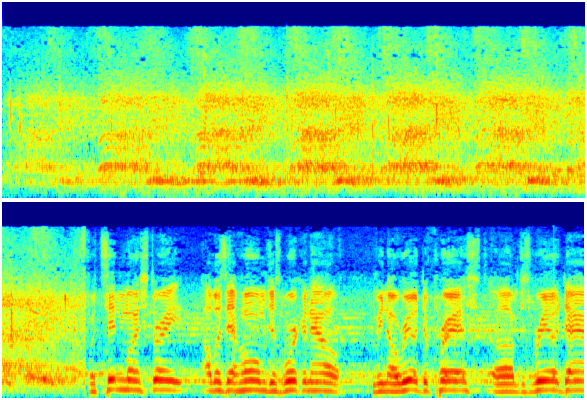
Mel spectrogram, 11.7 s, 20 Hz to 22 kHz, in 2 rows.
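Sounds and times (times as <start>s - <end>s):
large arena crowd roaring after a game: 0.0s - 6.7s
speech: 6.7s - 11.6s.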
